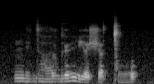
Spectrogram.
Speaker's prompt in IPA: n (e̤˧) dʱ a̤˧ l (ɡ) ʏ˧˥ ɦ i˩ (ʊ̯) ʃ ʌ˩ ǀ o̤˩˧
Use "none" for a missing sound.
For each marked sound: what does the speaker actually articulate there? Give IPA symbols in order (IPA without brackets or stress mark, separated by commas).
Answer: e̤˧, ɡ, ə̯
